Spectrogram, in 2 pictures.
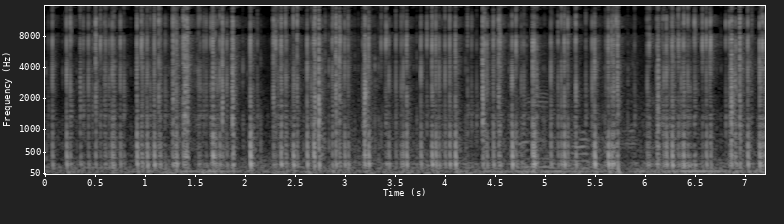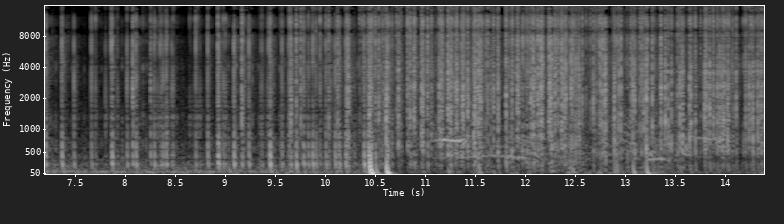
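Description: Ground fountain firework burning, a continuous fizz and dense crackle of spark ejection that grows fuller and louder after about ten seconds. There is a single low thump at about the same moment.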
